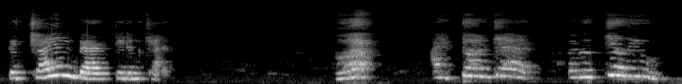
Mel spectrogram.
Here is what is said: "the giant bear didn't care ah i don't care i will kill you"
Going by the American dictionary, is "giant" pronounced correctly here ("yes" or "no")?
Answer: no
